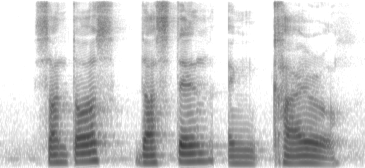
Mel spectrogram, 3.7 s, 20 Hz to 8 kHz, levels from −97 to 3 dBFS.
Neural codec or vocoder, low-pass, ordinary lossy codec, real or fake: none; none; none; real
